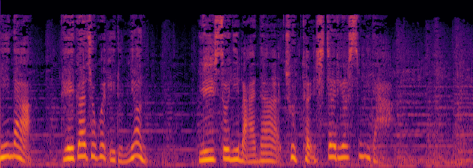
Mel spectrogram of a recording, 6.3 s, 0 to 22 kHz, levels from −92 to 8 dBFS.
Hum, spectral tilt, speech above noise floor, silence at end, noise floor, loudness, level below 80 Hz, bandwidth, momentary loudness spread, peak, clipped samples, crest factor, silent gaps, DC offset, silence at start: none; -5 dB/octave; 24 dB; 0 s; -45 dBFS; -23 LUFS; -52 dBFS; 15.5 kHz; 21 LU; -6 dBFS; under 0.1%; 18 dB; none; under 0.1%; 0 s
